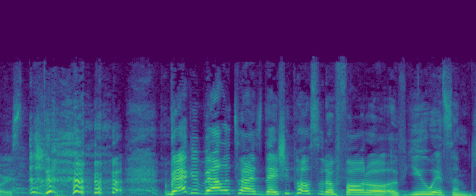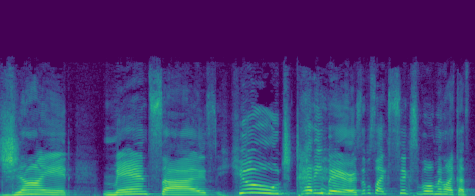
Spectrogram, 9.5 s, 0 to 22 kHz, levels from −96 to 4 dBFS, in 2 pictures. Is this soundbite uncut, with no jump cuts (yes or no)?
yes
